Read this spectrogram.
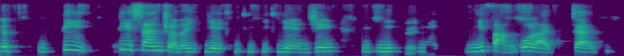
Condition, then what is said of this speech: Stuttering. 啊，所以我就认为，哎，我为什么我自言自语的时候不口吃，但是我一个人讲话的时候就会口吃呢？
